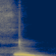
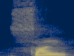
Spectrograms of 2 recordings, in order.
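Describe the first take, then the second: First: It is said with a short vowel, like 'sin'. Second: It is said with a long vowel, like 'sign'. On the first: The speaker calls it wrong. "we don't pronounce it as sin" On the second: The speaker calls it right. "it is pronounced out as sign again"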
